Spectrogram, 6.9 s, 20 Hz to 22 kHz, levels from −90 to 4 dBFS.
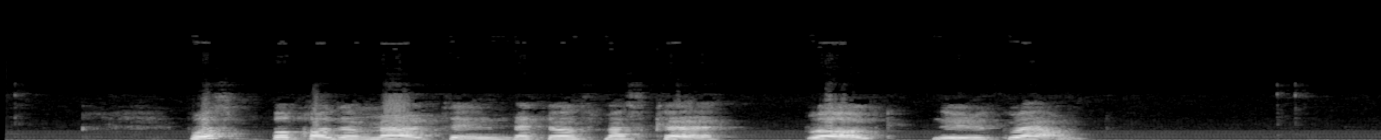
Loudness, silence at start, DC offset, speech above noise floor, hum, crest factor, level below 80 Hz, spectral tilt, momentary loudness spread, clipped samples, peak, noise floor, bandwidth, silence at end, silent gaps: -15 LUFS; 0.95 s; under 0.1%; 39 dB; none; 16 dB; -54 dBFS; -5 dB/octave; 8 LU; under 0.1%; 0 dBFS; -53 dBFS; 7.6 kHz; 1.5 s; none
